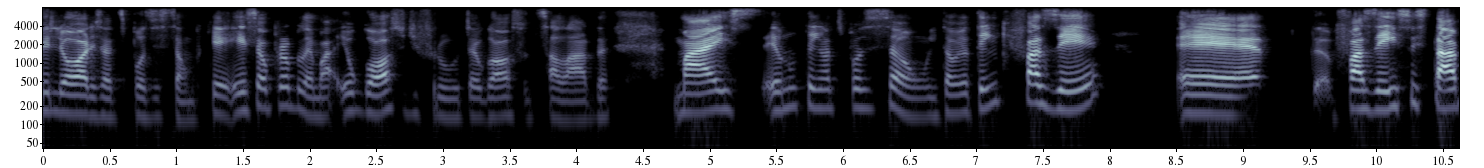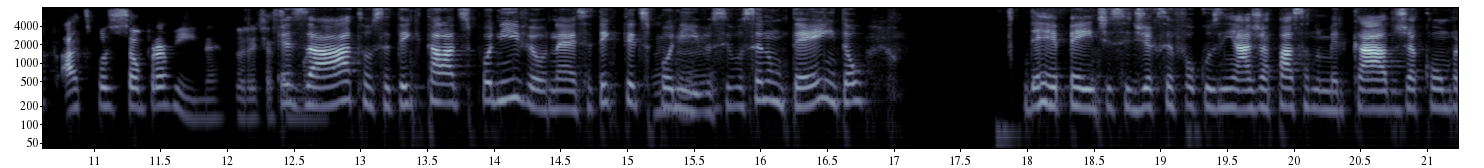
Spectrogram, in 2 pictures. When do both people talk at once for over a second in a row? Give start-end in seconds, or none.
none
